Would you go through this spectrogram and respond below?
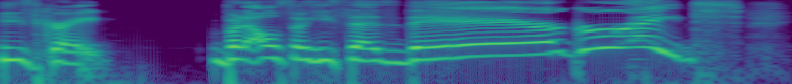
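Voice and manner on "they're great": high-pitched cartoon tiger mascot voice. Talking about famous mascot catchphrases, saying the line in Tony the Tiger voice. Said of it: "You have to say it like that".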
